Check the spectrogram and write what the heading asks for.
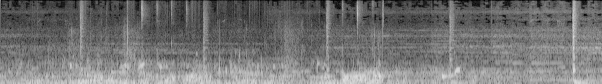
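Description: Seawater gurgling and bubbling around a camera held at and under the water surface, muffled and churning, with music underneath. A sudden thump near the end.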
